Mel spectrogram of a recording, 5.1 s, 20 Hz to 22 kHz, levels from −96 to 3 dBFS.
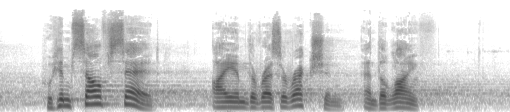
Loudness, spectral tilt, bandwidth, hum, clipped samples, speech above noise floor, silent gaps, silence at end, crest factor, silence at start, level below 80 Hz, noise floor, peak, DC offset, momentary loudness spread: -31 LUFS; -4 dB/octave; 15.5 kHz; none; under 0.1%; 28 dB; none; 0.65 s; 20 dB; 0.45 s; -80 dBFS; -59 dBFS; -12 dBFS; under 0.1%; 15 LU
